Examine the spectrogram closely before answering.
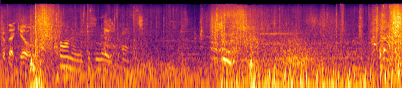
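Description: Spells and blasts burst and crackle in a fast fantasy battle.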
